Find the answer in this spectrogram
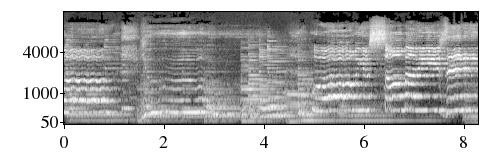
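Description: A woman singing into a handheld microphone in long held notes with a slight waver, over sustained instrumental accompaniment.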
